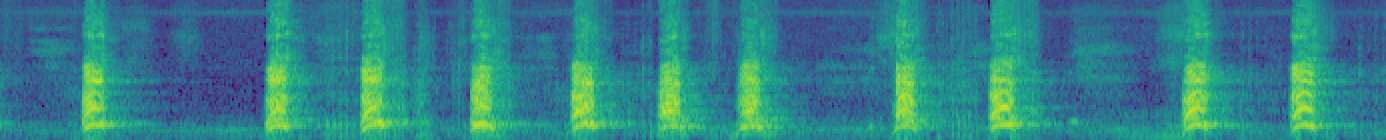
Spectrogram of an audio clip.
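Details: Kano, a dog guarding the grave of his friend BJ and trying to wake him, gives about eleven loud, punchy barks in a slightly uneven rhythm.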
